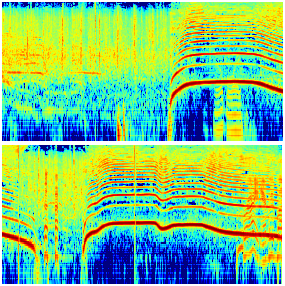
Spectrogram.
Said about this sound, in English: File out of the building as apparently some sort of alarm has gone off. Safety first.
